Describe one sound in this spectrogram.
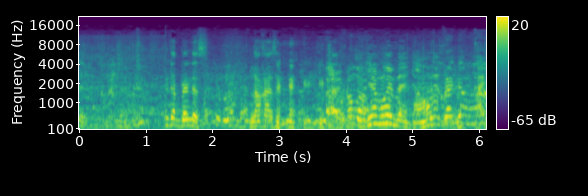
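Men talk calmly nearby.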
